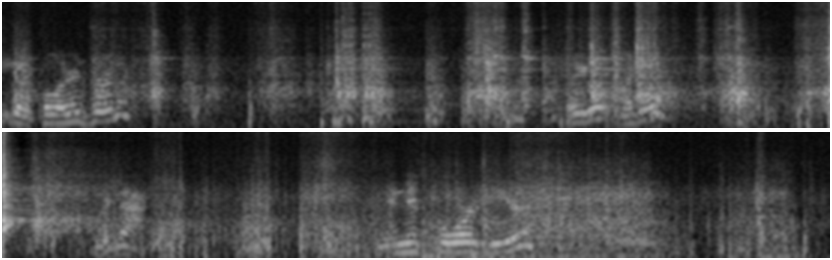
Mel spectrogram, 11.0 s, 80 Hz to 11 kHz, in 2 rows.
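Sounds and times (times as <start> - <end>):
steel scaffold parts clinking: 0.0 - 6.2, 8.2 - 9.6.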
